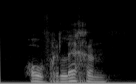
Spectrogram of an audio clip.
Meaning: to talk over, discuss
- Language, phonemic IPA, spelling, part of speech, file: Dutch, /ˌoːvərˈlɛɣə(n)/, overleggen, verb, Nl-overleggen.ogg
